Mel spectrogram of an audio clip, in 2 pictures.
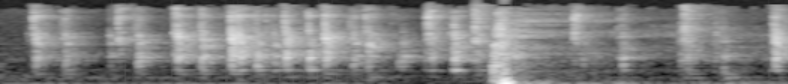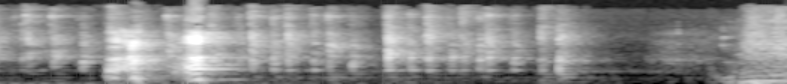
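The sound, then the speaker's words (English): Rapid, clicky typing on a mechanical keyboard without a number pad, typing a Google search: a steady patter of sharp keystrokes with brief pauses and a couple of heavier thumps, no voices. “I haven't had to use this on the podcast yet, but I got a mechanical keyboard. Oh. So I have to Google something. So here we go. Everyone's going to hear it.”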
